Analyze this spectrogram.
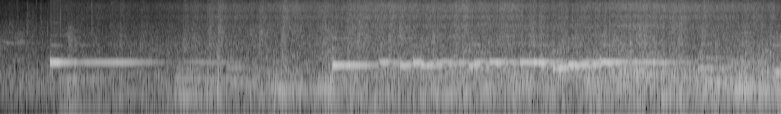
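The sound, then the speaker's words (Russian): A steam train speeds through forests at night with a steady, loud rumble, its long warning whistle sounding twice in sustained drawn-out tones over the roar of the wheels. “Всю дорогу ей казалось, что красная стрела едва тащится, тогда как поезд стремительно мчался сквозь ночные леса, обдавая их паром и оглашая протяжным предостерегающим криком.”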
